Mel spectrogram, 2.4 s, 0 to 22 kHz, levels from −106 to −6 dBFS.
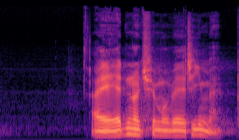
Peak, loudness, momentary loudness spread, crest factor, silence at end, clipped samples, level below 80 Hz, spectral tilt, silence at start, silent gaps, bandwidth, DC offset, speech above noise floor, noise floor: -14 dBFS; -33 LUFS; 7 LU; 22 dB; 0.15 s; under 0.1%; -76 dBFS; -5 dB/octave; 0.9 s; none; 18 kHz; under 0.1%; 45 dB; -78 dBFS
